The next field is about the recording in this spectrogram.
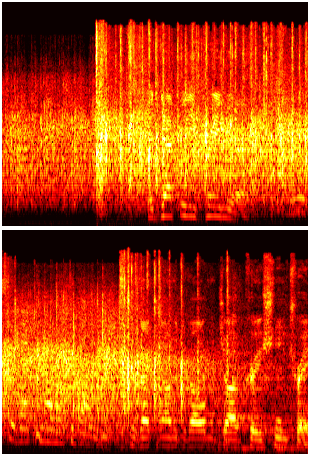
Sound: applause

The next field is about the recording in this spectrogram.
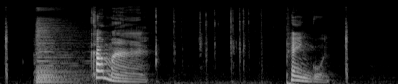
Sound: typing

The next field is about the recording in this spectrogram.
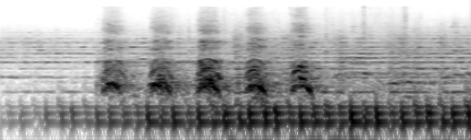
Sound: grunting

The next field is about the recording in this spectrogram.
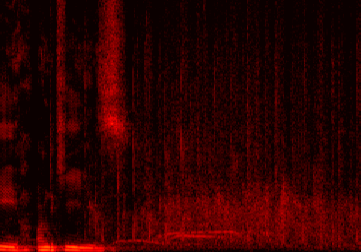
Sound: audience cheering

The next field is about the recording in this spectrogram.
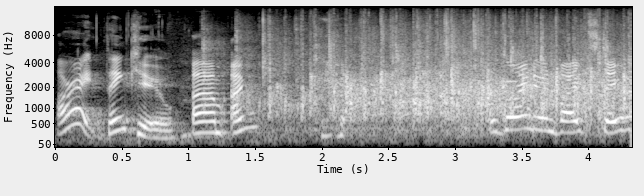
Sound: audience applauding

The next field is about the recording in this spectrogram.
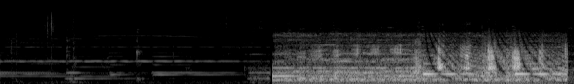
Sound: laughs in evil

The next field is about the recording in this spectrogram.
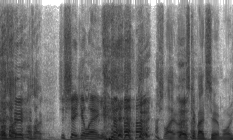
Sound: laughing

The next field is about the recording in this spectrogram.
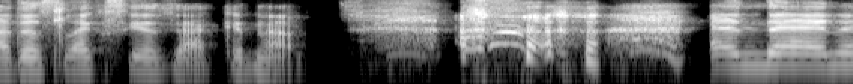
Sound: laughs

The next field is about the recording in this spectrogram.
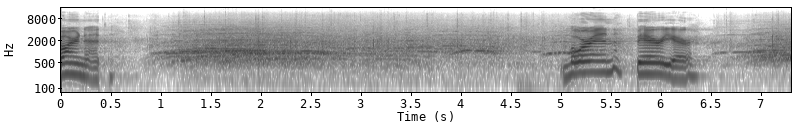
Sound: applause

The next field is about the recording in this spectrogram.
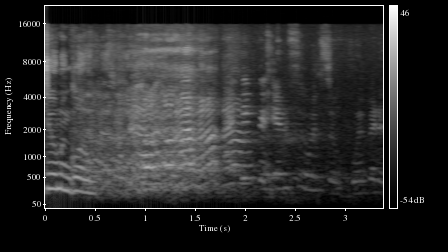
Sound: audience laughing

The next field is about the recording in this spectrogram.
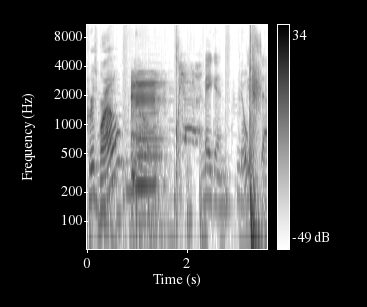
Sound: buzzer sounds

